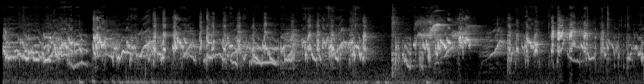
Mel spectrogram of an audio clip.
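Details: Pet budgerigar chirping: continuous warbling chatter of quick, wavering chirps and squeaky notes, with short louder bursts and a few higher squeaks.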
